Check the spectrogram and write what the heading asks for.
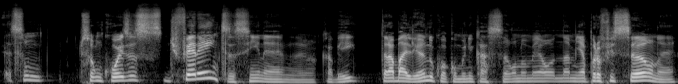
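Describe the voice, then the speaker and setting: A southern Brazilian man in his forties chats as a podcast guest. His voice is bright and forward, pitched a little high, with slightly tongue-tied diction. He repeats phrases for emphasis. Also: expressive, a little fast, dry recording. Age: 40s. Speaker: podcast guest, radio presenter. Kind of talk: casual conversational interview.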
